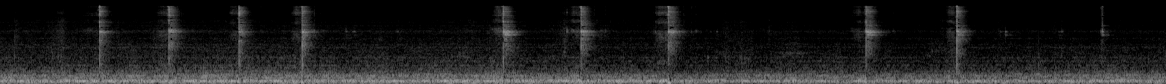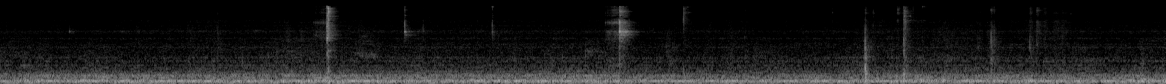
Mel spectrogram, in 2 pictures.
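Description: A metal pick scrapes and ticks against hard crusty material.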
